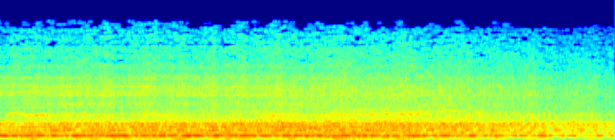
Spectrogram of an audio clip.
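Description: One long, loud, horn-like electronic tone held at a steady pitch, with a few short falling slides about two seconds in. It fades slightly toward the end, building up to the drop of an electronic bass track.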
